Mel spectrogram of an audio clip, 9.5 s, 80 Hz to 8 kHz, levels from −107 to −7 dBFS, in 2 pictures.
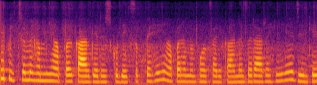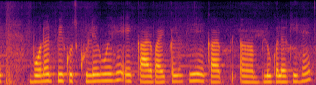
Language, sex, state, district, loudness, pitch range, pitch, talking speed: Hindi, female, Bihar, Madhepura, -26 LUFS, 200-230 Hz, 210 Hz, 265 wpm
